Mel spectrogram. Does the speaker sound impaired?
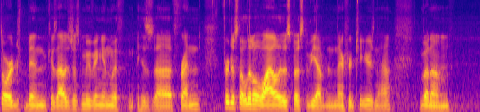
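No.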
